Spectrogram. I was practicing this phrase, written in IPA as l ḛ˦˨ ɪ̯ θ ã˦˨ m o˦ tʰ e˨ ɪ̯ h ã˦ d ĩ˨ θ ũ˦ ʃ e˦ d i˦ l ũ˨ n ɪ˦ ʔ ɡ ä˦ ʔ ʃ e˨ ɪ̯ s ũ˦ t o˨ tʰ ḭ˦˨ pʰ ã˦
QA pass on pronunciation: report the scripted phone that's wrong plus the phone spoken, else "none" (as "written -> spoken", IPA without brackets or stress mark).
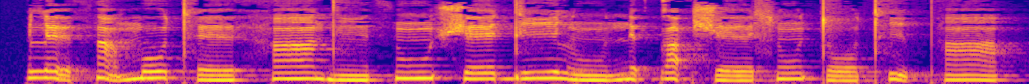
none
